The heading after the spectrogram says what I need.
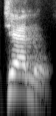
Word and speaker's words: যেন: আর যখন অন্তস্থ জ দিয়ে, যখন অন্তস্থ জ থাকবে, তখন ওটা একার থাকলেও ওটা ইয়ে দিয়ে জ ফলার উচ্চারণ হবে, যেন।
